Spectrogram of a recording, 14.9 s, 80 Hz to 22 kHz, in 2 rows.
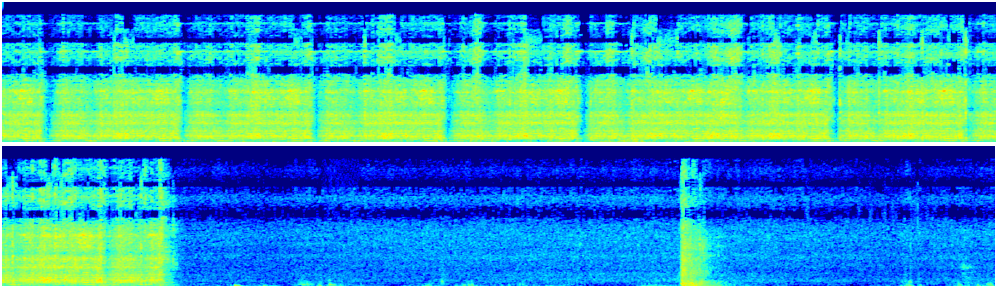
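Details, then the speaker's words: Carburetted 1988 Subaru Brat/Brumby cranked after the distributor cap was cleaned: a light, even churn at about four beats a second for nine seconds that never catches. The owner suspects low compression; testing later confirmed it. "It's definitely not happy. I'm starting to seriously think we're down on compression here, but I don't have my compression tester with me."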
